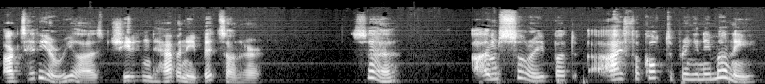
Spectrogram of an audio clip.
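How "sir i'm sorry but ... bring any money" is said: guilty apology. Acted. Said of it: "she said guiltily".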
